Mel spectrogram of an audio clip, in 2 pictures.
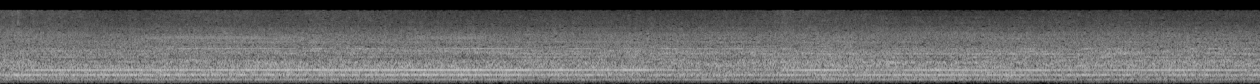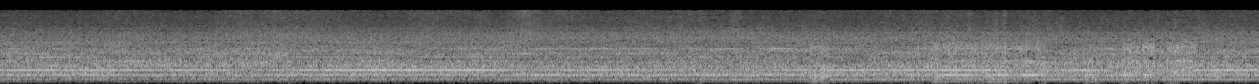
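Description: A leaf blower roars loudly and steadily close by.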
